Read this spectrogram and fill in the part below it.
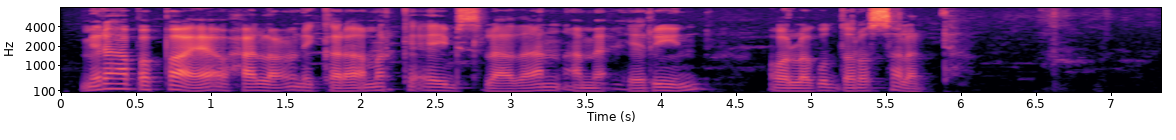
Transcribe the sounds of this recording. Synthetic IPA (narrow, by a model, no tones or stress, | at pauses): mɪɾɐɦɐpɐpʰaːjɐwɑħɑːlɐʕʊnɪkʰɐɾa̰ːmɐrkʰɐ̰ʔɛjbɪslaːðaːnɐmɐʕɛɾiːn | ʔɔːlɐɣʊd̪ɐɾɔsɐlɐd̪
